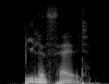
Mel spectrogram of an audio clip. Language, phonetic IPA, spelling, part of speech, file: German, [ˈbiːləfɛlt], Bielefeld, proper noun, De-Bielefeld.ogg
- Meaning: an independent city in North Rhine-Westphalia, Germany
